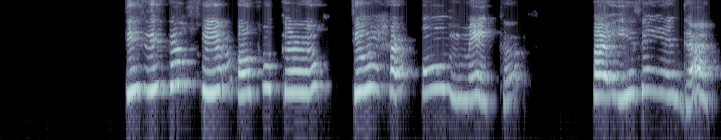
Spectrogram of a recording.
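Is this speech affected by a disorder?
Yes: cerebral palsy; affects hand, hand tremor.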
